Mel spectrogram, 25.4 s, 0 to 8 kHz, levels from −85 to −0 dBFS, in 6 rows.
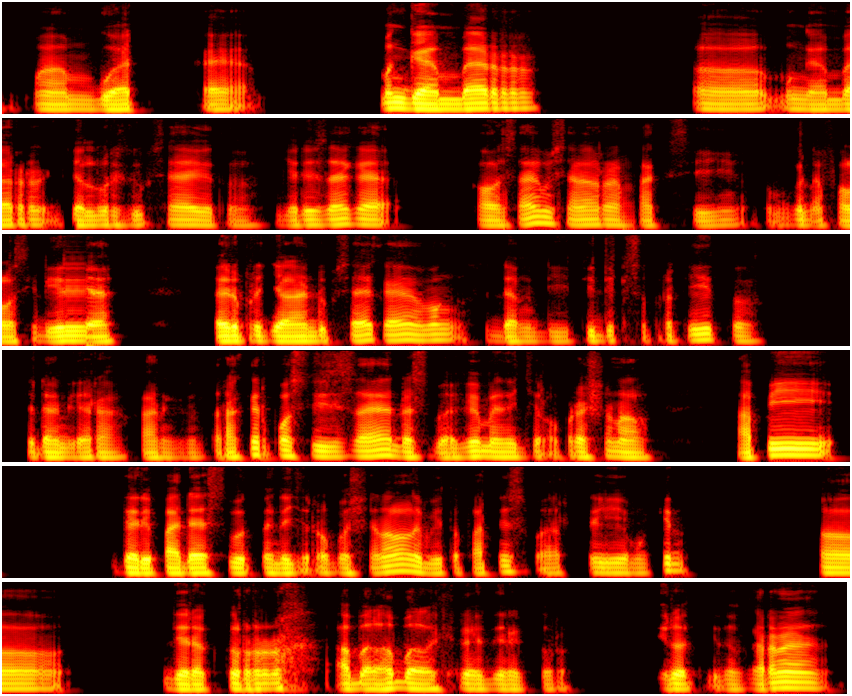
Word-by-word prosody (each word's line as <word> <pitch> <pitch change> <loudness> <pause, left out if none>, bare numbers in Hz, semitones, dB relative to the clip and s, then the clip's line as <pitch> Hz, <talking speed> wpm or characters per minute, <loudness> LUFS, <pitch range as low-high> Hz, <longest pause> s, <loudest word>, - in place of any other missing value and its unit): membuat 90 0 +1 0.3
kayak, 90 0 -2 0.6
menggambar, 100 -1 +7 1.0
eee, 90 -1 0
menggambar 90 0 -2 0.2
jalur 90 0 -1
hidup 95 - -8
saya, 95 -2 0
gitu. 85 0 -12
Jadi 90 +1 -5
saya 100 +1 +1
kayak, 100 -2 +1 0.4
kalau 90 -1 0
saya 120 - 0
misalnya 100 -4 -1
refleksi, 85 +1 -9
mungkin - - -7
evaluasi 85 -1 -2
diri 90 0 +5
ya, - - 0 0.5
dari 90 +1 +8
perjalanan 90 -2 +3
hidup - - -4
saya, 95 +2 +3
kayaknya 105 +1 +3
memang 110 +1 0
sedang 90 -2 -3
dididik 95 +2 -8
seperti 110 +2 -3
itu, 90 -2 -7 0.6
sedang 90 - +1
diarahkan, 90 -1 -3
gitu. 85 +1 -13
Terakhir 90 +11 0
posisi 100 -3 +1
saya 105 +3 +4
adalah 90 -3 0
sebagai 90 +2 0
manajer 95 -2 0
operasional. 90 -3 -1 0.4
Tapi 125 0 +5 0.6
daripada 95 0 +5
disebut 95 0 -1
manajer 90 -1 -1
operasional, 95 +5 0
lebih 90 -4 0
tepatnya 90 +6 -5
seperti 95 -2 -5
mungkin, 95 0 -4 0.7
eee, 95 0 +3 0.6
direktur 95 +1 +3 0.2
abal-abal, 95 0 +3
kayak 95 0 -1
direktur 90 0 -5 0.5
dirut - - +3
gitu. 90 - -8
Karena 105 +4 +4
95 Hz, 135 wpm, -25 LUFS, 90-100 Hz, 1.0 s, dari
